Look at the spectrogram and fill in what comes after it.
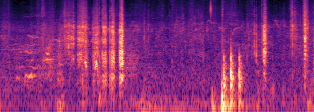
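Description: Fresh corn husks rustling and tearing as they are stripped from the ears, with a knife working through raw meat on a wooden board. There is one heavy thump about three seconds in.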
